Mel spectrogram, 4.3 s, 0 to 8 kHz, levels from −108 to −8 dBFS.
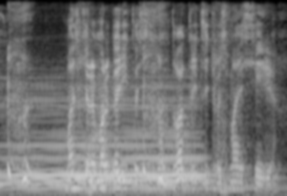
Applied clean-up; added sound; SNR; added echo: none; Cough + Bowed string instrument; -1 dB; none.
